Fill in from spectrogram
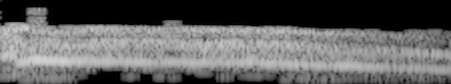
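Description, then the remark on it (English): A person's voice imitates a wild female dog calling to a male dog from a distance, with one long, drawn-out howl that holds steady and slowly sinks in pitch, loud, with nothing else around it. “The wild girl dog called to the boy dog, at first from a distance, like this.”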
